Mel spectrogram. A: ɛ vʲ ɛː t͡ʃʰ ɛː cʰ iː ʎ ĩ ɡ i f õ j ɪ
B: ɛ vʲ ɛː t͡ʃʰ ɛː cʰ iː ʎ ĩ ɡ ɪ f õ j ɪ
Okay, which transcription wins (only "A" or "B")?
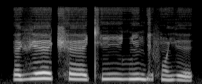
A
